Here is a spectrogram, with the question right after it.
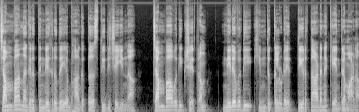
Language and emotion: Malayalam, neutral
